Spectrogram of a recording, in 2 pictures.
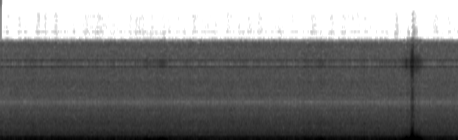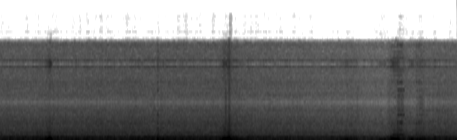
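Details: Honey bee swarm during relocation from an unwanted spot: continuous humming drone with layered tones, punctuated by brief louder clicks or taps around five, six, eight and ten seconds.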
